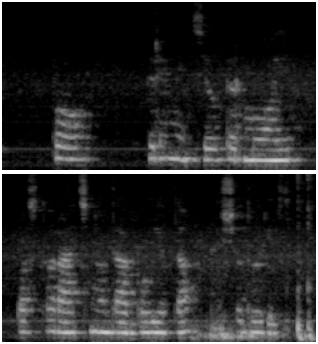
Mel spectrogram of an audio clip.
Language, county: Lithuanian, Marijampolė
